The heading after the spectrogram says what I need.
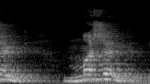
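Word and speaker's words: mustn't: बोलते हैं मश मंट इसको हम प्रोनाउंस करते हैं बच्चों मंट यहां टी जो है ये साइलेंट हो जाएगा और एक टी को हम प्रोनाउंस करेंगे तो ये होगा मंट इसे हम मंट नहीं बोलते बच्चों ये होता है मंट अब हम देखेंगे एमवी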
